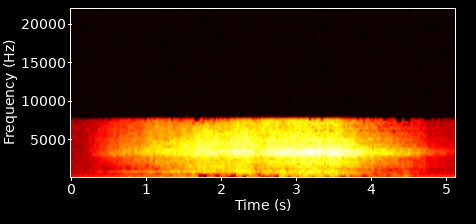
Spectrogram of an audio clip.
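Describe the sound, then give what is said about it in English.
A steady, hissing spray of water from a hose as a car is washed swells louder through the middle and fades at the end, heard alone with no voices. “Wash the car.”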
